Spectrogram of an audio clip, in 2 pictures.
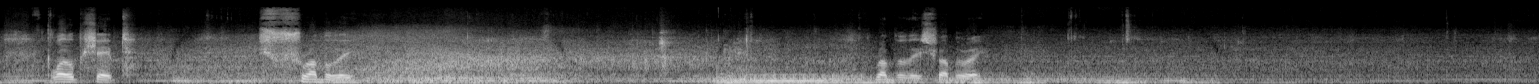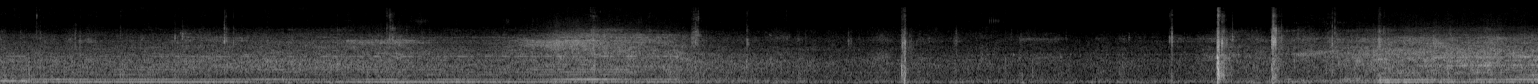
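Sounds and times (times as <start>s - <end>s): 
leaf blower running outside: 0.0s - 23.5s, 27.9s - 30.7s
speech: 0.5s - 1.9s, 2.6s - 3.8s, 8.8s - 10.0s.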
